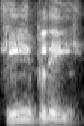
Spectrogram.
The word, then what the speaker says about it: Ghibli: Richard said it's pronounced Ghibli.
